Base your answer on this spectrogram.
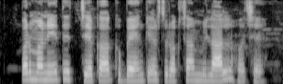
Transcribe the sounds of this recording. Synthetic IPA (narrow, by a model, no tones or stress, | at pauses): pəɾmənit̪t͡ʃekəkbɛ̃ŋkeɾsuɾəkt͡ʃʰamilalɦot͡ʃʰɛ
